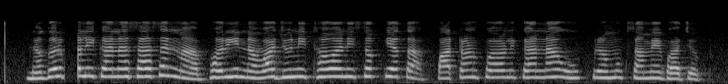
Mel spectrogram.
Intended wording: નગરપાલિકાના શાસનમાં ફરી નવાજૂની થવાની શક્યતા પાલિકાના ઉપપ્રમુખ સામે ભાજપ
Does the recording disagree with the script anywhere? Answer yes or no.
yes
